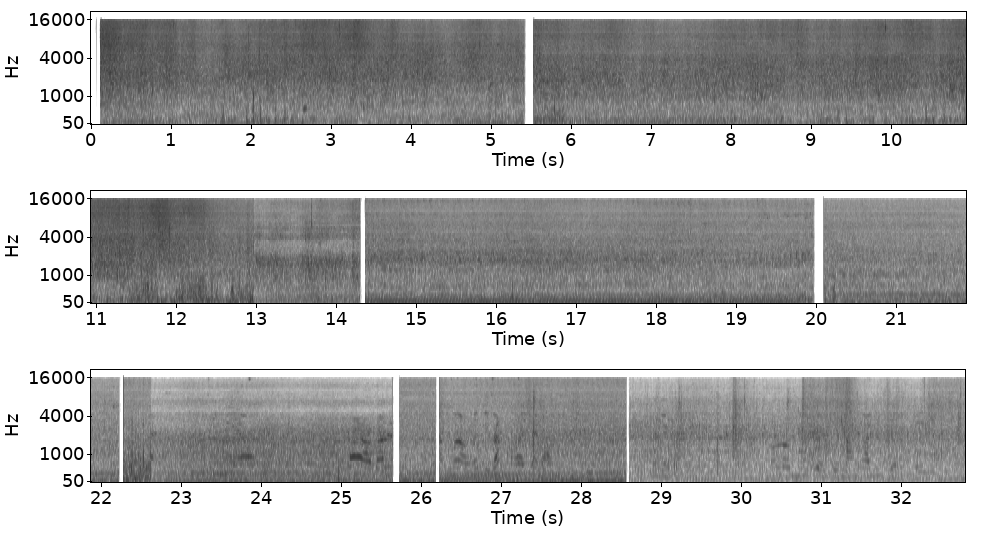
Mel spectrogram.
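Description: A vehicle driving on a muddy dirt road, heard in several short clips cut one after another: rough, noisy stretches with wind on the microphone, and a steady low engine hum in the middle.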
